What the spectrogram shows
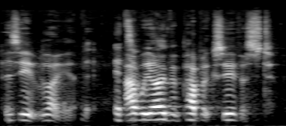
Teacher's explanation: it's a rising intonation it's a question it's not a statement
